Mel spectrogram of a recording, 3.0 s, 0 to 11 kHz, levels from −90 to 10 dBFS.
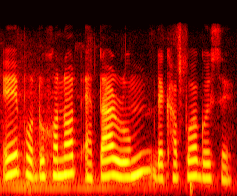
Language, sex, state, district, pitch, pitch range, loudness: Assamese, female, Assam, Sonitpur, 230 Hz, 210-245 Hz, -17 LUFS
